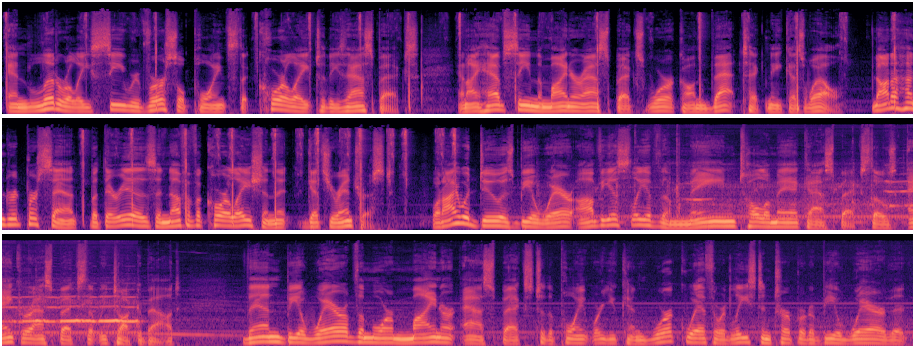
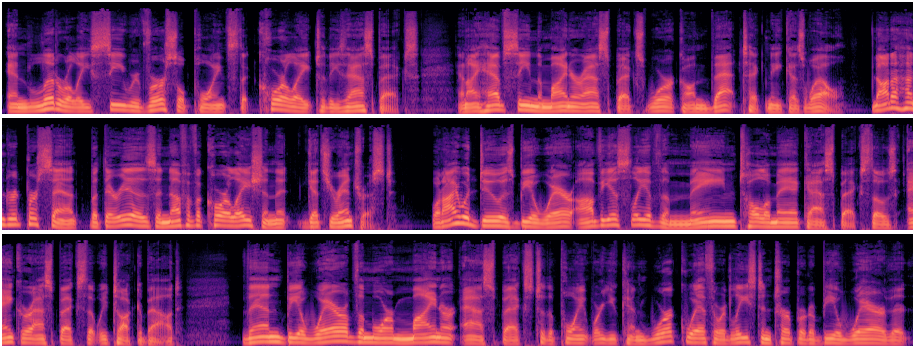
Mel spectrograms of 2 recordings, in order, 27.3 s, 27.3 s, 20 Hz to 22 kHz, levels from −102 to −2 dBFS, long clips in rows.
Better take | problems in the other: second | household noises; loud; throughout; 7 dB below the speech

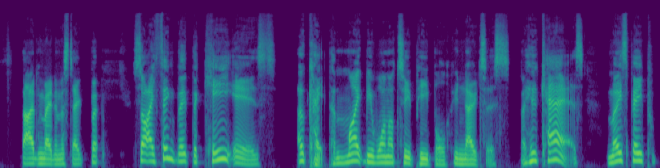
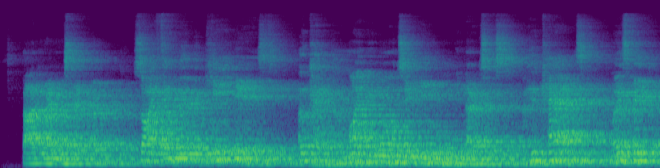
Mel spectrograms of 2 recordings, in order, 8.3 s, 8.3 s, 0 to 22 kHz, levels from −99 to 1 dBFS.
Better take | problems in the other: first | off-mic speech; far // room echo; strong; dies away in 3 s

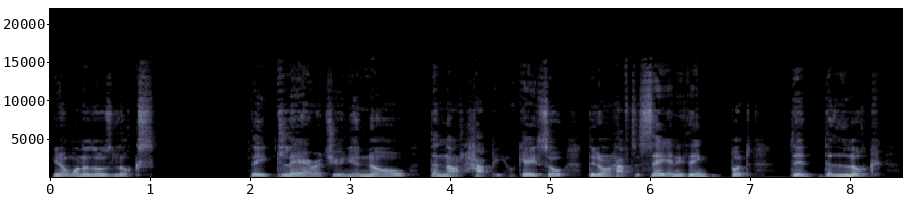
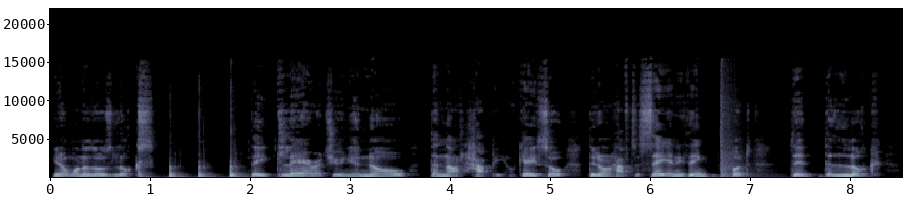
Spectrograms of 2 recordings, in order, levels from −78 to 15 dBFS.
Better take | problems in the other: first | door banging; noticeable; at 1 s; peak 3 dB below the speech // door banging; faint; at 6.5 s; peak 10 dB below the speech

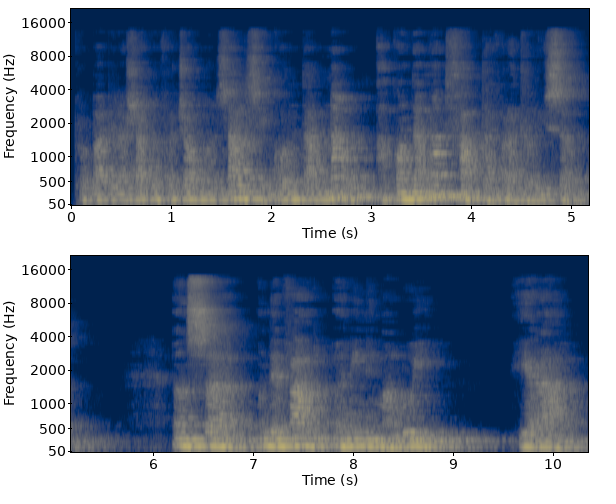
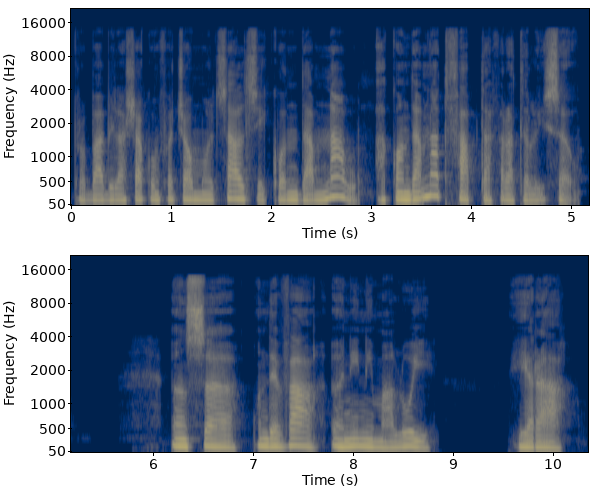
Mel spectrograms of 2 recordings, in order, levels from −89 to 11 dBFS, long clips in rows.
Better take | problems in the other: second | room echo; noticeable; dies away in 1 s // off-mic speech; far

